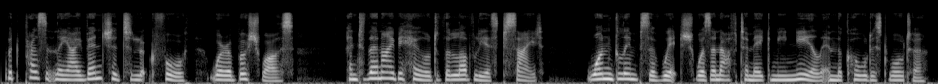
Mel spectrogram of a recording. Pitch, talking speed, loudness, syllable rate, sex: 215 Hz, 200 wpm, -18 LUFS, 5.6 syllables/s, female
